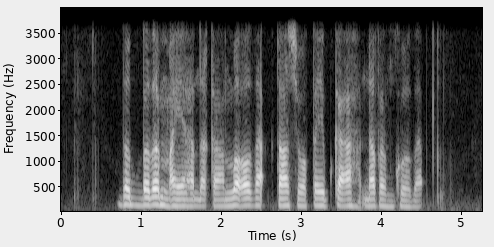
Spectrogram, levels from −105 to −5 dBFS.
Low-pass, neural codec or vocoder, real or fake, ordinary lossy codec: 3.6 kHz; codec, 24 kHz, 0.9 kbps, WavTokenizer, medium speech release version 2; fake; none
